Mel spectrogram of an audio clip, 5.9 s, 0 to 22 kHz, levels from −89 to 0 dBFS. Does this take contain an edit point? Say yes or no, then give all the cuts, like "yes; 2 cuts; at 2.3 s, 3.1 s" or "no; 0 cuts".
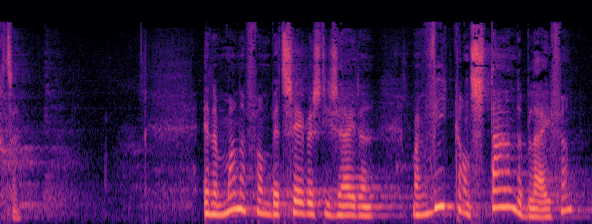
no; 0 cuts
